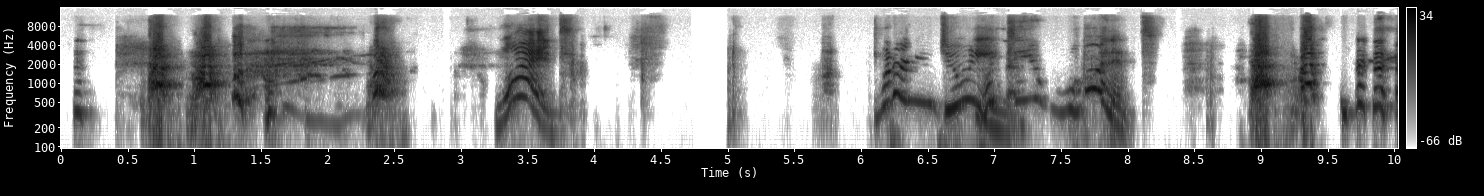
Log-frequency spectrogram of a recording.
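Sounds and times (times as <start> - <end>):
female dog barking excitedly: 0.6 - 1.3, 2.3 - 2.7, 8.8 - 10.0
laughter: 1.3 - 2.4, 9.6 - 10.0
female dog whiny yelp: 2.3 - 2.6, 8.9 - 10.0
speech: 3.6 - 4.0, 6.8 - 8.3.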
